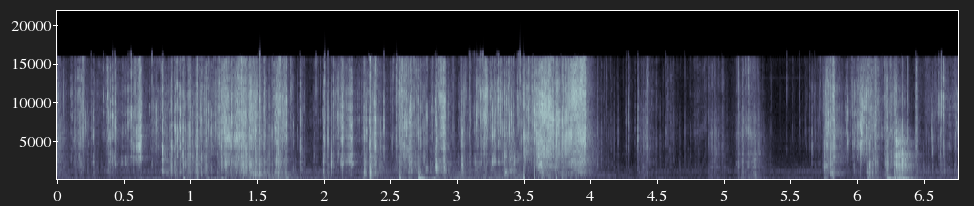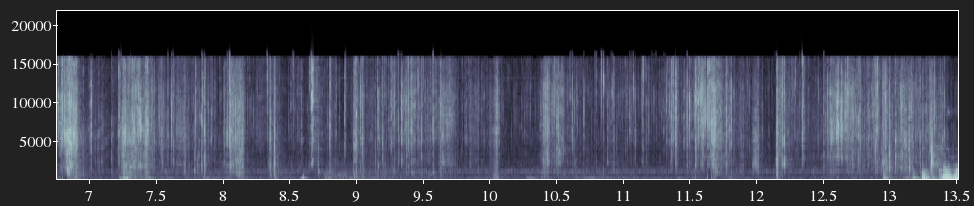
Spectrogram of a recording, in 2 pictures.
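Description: Sticky tape is torn and peeled off a sealed parcel of commemorative mint tokens by gloved hands, with loud, crackly ripping and crinkling that goes on almost continuously and stops briefly partway through.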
